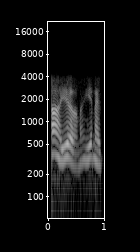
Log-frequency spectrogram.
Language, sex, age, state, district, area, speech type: Kannada, male, 30-45, Karnataka, Raichur, rural, conversation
